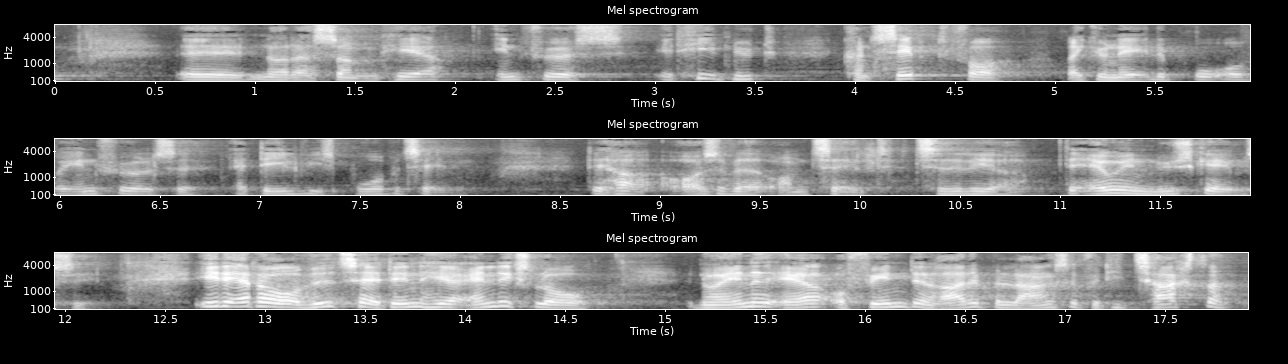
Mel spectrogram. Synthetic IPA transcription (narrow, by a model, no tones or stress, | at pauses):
nɒɾɑ̈sɒ̽mheɐ̰ | e̝nfø̰ːɐse̝d̥he̝̰ːld̥nyd̥ | kʰɒ̽nseb̥̚d̥fɒ̽ | ʁɛɡ̥ijo̝nɛ̰ːləb̥ʁo̝̰ːɒʋee̝nfø̰ɐlsəæd̥e̝ːlʋḭːsb̥ʁoɐb̥e̝t͡sʰɛ̰ːle̝ŋ | d̥e̝ɦɑ̈ɒ̽səʋæɐð̩ˠɒ̽mt͡sʰɛ̰ːld̥t͡sʰið̞ˠliɐːd̥e̝æɐjo̝e̝nːysɡ̥ɛ̰ːb̥l̩səe̝ɾ̥æd̥ɒʊ̰ɒʋe̝ðˠt͡sʰɛ̰ːd̥enəɦeɐ̰ænleɡ̥slɒʊ | no̽ð̩ˠænð̩ˠæɐʔɒ̽fe̝nəd̥enʁɑɾəb̥ælɑ̈ŋsəfɒ̽d̥ḭːt͡sʰɑ̈ɡ̥sd̥ɐ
